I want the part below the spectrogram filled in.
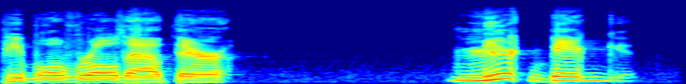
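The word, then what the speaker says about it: Mörk Borg: Myrkbig or Myrkbig is close because it is not Mork Borg, which I made the mistake calling it originally.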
